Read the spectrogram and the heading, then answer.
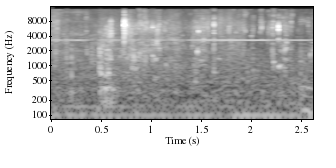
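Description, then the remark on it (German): Water is poured to refill a container, a steady splashing gurgle with a few brighter splashes over a faint low hum, no voices. “Wasser ein bisschen nachfüllen.”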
